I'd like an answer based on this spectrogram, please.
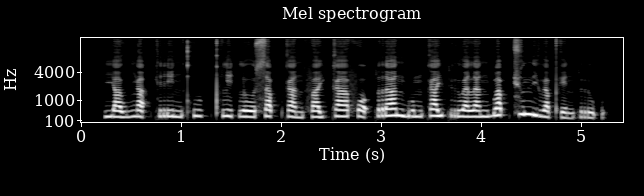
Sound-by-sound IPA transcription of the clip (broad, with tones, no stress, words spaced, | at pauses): ja˩˦wŋa˨˩ʔkri˩˦nkʰwu˨˩k̚ pʰli˨˩t̚loː˩˦ sa˦˥p̚ka˨˩nfa˧j kaː˧fɔ˨˩ʔ praː˥˩nbo˧m ka˥˩jpru˧a̯la˦˥n ba˥˩p̚t͡ɕu˥˩n jɯ˧a̯pʰe˩˦npru˨˩ʔ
